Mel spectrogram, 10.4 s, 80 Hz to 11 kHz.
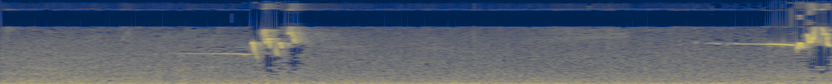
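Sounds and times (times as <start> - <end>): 
Japanese bush warbler song: 0.0 - 5.5, 6.6 - 10.3.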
